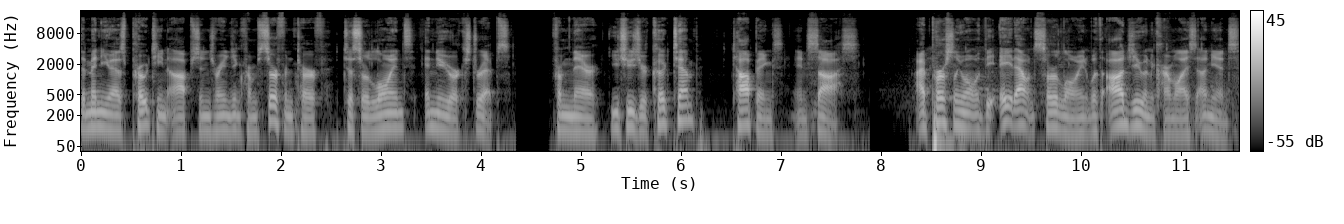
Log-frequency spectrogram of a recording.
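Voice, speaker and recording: A man speaks in a normal speaking voice, fairly low in pitch, with lively intonation. His pace is fairly quick, and the recording is very clean with a silent background. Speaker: student reporter. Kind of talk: news feature package. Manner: casual, upbeat.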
